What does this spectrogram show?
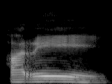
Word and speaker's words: Hare: In the speaking thing is pronounced as Hare. So we should understand Hare that we are pronouncing is actually Hari. But why we call it Hare? Because it's the vocative case.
